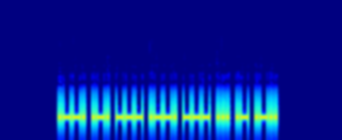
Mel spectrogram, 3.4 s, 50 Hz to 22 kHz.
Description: Morse code, heard as a keyed tone, about 50 wpm, 700 Hz. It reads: PROPOSAL
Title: Top 1751-2000 Words 50wpm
